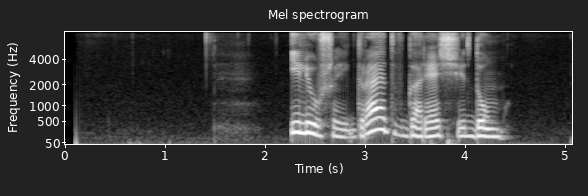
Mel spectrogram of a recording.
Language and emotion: Russian, positive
